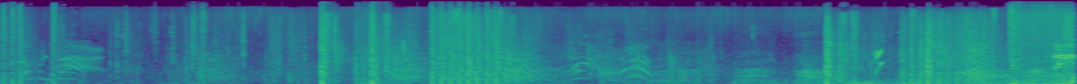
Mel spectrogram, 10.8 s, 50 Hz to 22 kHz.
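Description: Gunfire in Fallout 4 during a fight, rapid bursts and single shots repeating at close range across the clip, with voices and creature cries mixed in.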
